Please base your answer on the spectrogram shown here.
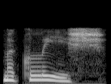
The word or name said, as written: MacLeish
